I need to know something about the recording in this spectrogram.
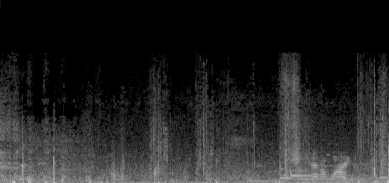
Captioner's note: phone ringing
